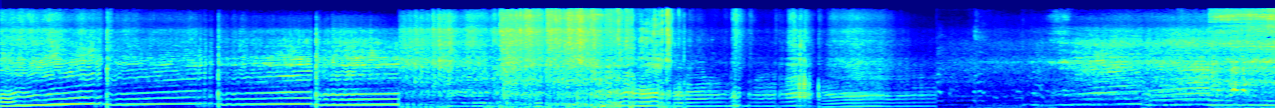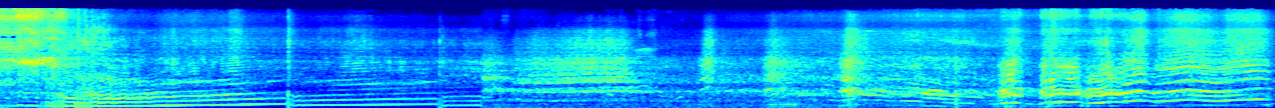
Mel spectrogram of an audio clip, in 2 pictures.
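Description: Rally car engines at full throttle, one car after another. The revs climb and drop sharply through gear changes and lifts for hairpin bends. A few sharp pops come near the end.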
